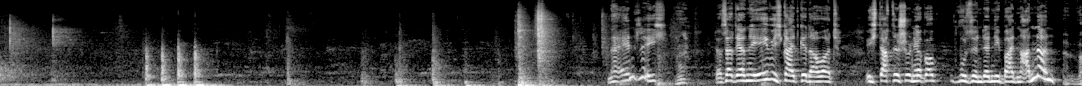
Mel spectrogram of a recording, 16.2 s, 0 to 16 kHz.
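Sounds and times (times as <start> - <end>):
door handling bumps: 2.0 - 3.6, 6.5 - 10.1
knocking on a wooden door: 2.2 - 3.5
speech: 9.2 - 16.2.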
